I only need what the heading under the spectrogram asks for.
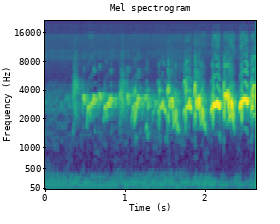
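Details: Sooty-headed bulbul singing actively: a continuous chattering, warbled run of quick notes that grows louder and denser toward the end. A faint low hum sits underneath.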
